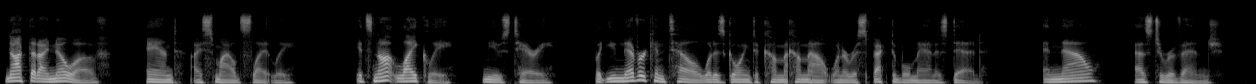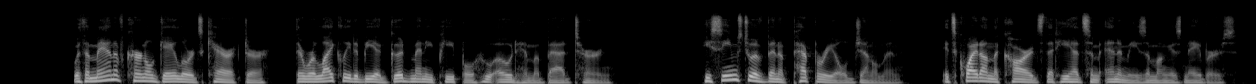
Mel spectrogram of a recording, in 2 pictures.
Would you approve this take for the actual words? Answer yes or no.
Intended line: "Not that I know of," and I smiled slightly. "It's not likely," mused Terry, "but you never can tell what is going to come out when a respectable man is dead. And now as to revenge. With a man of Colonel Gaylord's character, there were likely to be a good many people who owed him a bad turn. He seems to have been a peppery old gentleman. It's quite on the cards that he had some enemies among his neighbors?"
no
